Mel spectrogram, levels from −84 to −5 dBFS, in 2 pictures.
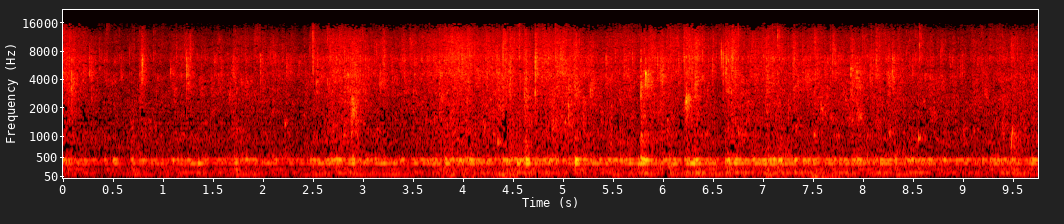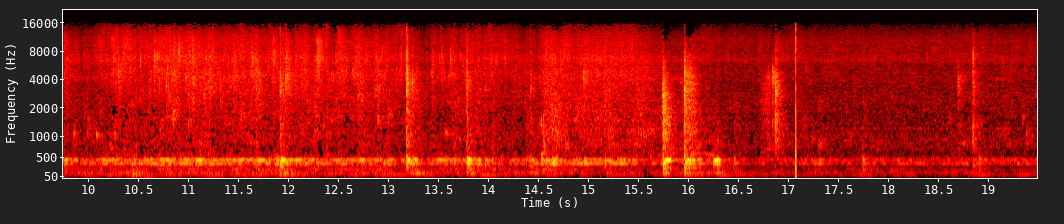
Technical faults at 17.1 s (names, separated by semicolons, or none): file header played as audio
